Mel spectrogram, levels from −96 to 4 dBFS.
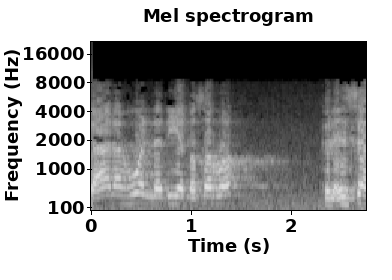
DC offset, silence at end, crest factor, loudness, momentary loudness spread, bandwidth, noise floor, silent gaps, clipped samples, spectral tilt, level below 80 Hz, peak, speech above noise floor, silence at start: under 0.1%; 0 s; 14 dB; -16 LUFS; 8 LU; 8.6 kHz; -40 dBFS; none; under 0.1%; -3.5 dB/octave; -48 dBFS; -2 dBFS; 25 dB; 0 s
